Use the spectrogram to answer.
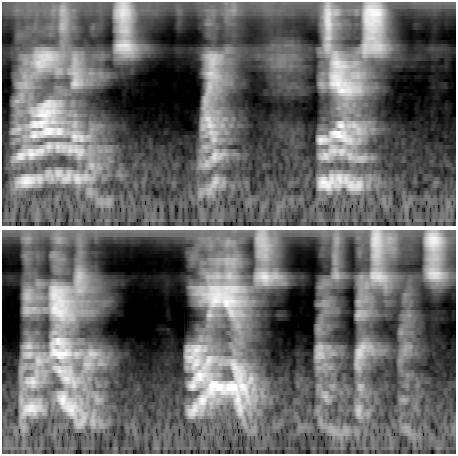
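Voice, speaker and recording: A man giving a rehearsed, humorous storytelling speech in a theatrical manner, with dramatic pauses and exclamations. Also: a little high, fairly bright tone. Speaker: contest speaker. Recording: very echoey room, distant microphone.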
